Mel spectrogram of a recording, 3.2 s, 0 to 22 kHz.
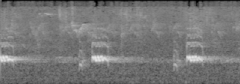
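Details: White-cheeked Barbet from Kerala, a garden bird that comes to eat ripe rose apples, guavas and papayas, giving low, hollow hooting notes, each with a soft lead-in, repeated about every 1.2 seconds over faint hiss.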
